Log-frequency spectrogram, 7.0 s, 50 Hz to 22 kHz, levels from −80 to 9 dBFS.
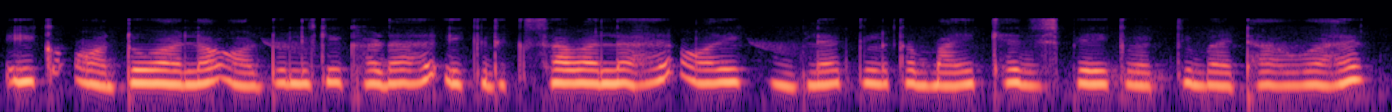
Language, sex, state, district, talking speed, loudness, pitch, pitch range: Hindi, female, Jharkhand, Deoghar, 205 wpm, -16 LUFS, 240 Hz, 230-255 Hz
